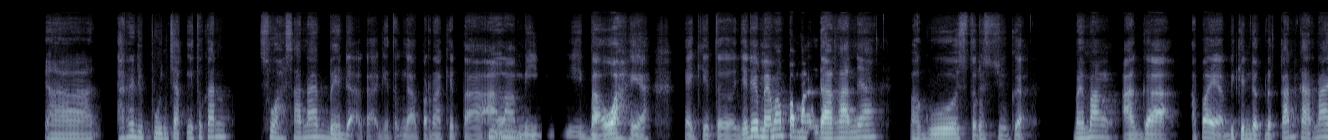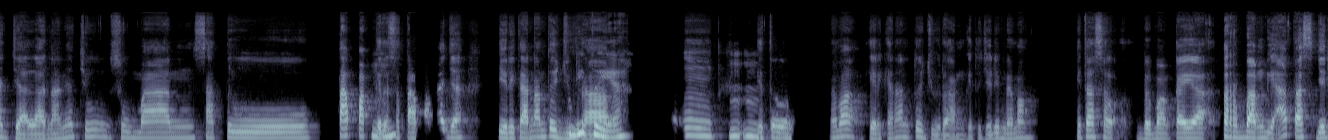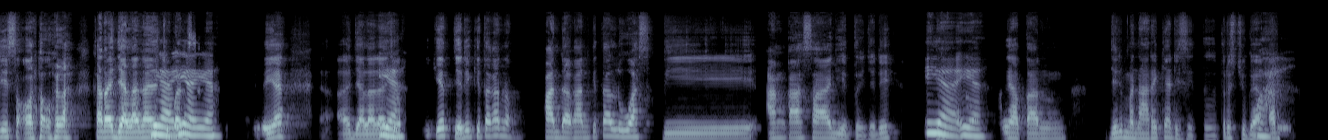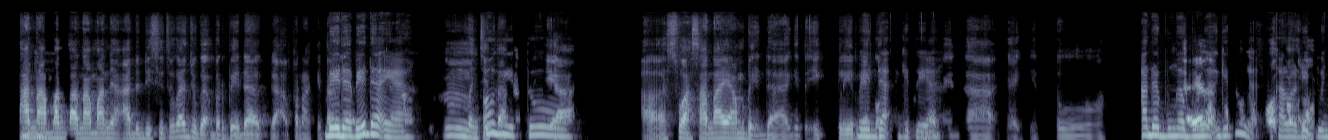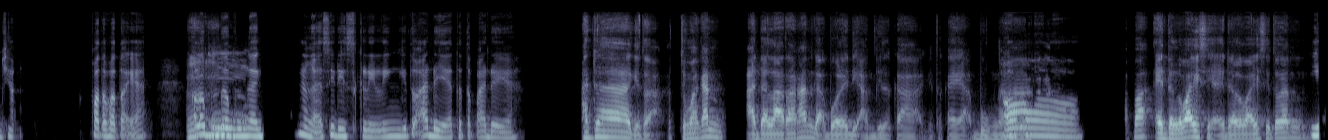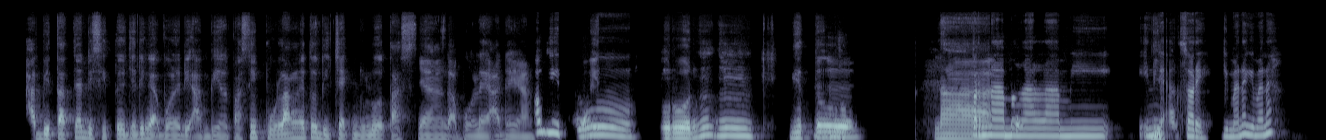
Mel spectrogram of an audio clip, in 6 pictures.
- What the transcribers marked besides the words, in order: laughing while speaking: "seolah-olah"
- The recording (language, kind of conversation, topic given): Indonesian, podcast, Ceritakan pengalaman paling berkesanmu saat berada di alam?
